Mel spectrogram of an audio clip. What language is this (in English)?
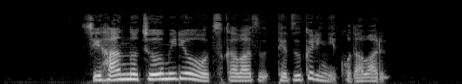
Japanese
